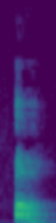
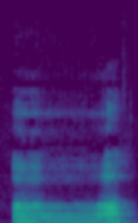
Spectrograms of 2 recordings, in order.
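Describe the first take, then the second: First: The pitch falls sharply from high to low. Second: The pitch dips low, then rises. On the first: "From five to one" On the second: "the third tone ... from two to one to four"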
